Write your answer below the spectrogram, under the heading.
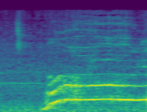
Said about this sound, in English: That is not an orgasm. That is a cat.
